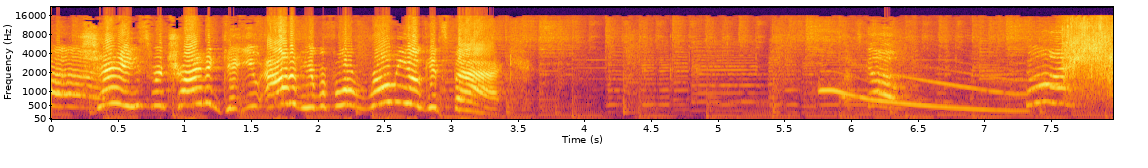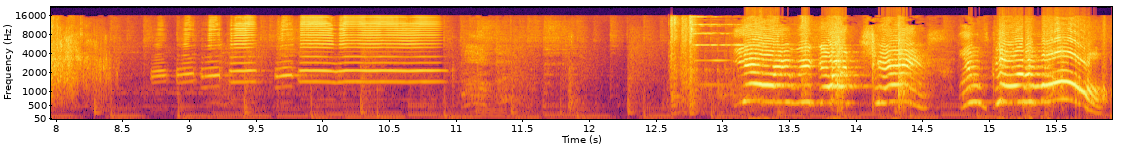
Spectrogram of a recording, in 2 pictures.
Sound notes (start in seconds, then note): 5.3 swing flute; 6.9 doll sploshing; 8.8 horn blowing; 9.0 sighs; 12.8 bell rings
